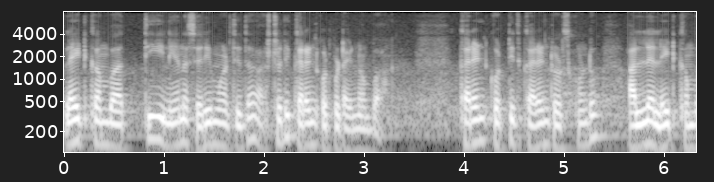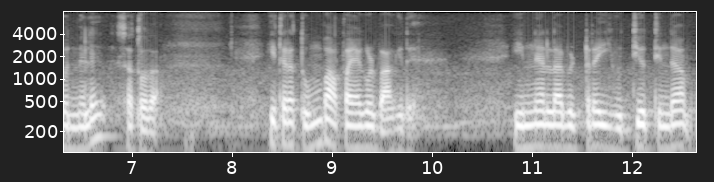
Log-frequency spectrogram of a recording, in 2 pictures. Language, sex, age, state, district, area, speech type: Kannada, male, 30-45, Karnataka, Chikkaballapur, urban, spontaneous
